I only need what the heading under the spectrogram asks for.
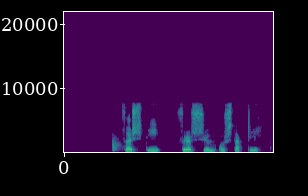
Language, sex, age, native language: Icelandic, female, 9, Icelandic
